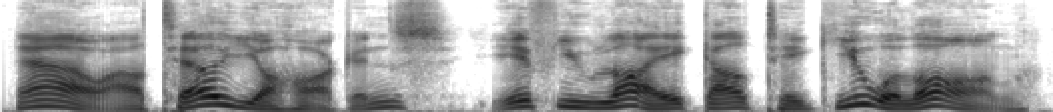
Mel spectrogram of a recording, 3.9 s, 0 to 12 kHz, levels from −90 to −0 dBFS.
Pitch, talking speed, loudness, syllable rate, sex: 140 Hz, 180 wpm, -15 LUFS, 3.8 syllables/s, male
